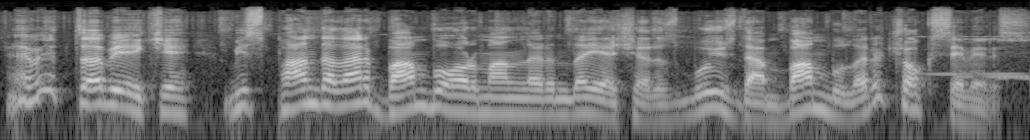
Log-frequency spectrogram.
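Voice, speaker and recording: A man's voice: on the high side, lively intonation, brisk, close to an everyday voice. A man voicing an easygoing, gluttonous male panda in a preschool cartoon, munching and humming between phrases. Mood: friendly. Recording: music behind the voice.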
